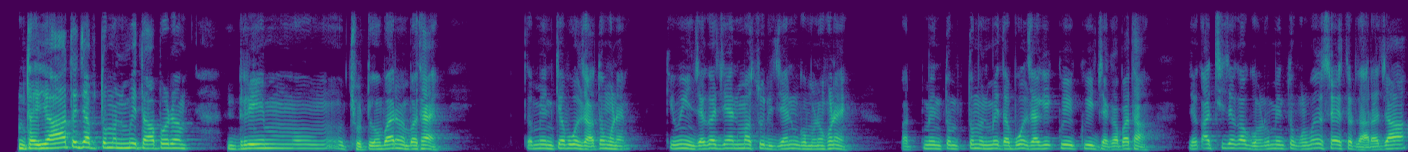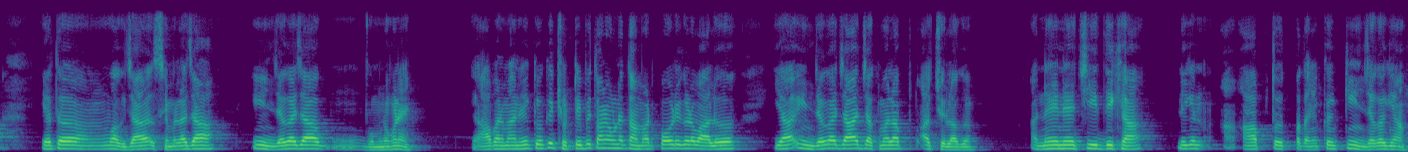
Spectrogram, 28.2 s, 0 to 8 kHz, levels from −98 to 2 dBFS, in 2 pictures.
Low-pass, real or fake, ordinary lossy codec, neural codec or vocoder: 7.2 kHz; real; none; none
